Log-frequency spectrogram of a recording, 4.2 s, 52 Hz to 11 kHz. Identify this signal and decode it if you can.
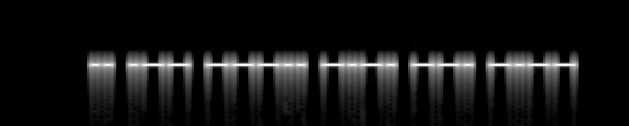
Morse code, heard as a keyed tone, about 27 wpm, 700 Hz. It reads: IW8CGY
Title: DXCC-100 Call Signs - 6 Characters - Repeated 3x - 28wpm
